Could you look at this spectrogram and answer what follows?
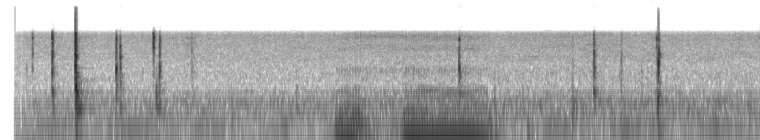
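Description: Brief low rumbling snore breaths with scattered clicks and sniffs in a quiet room; a dog snoring.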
